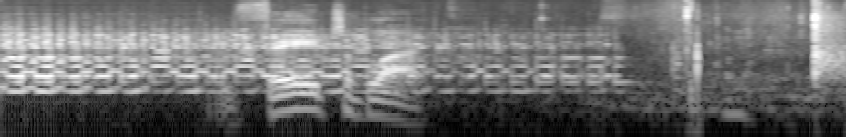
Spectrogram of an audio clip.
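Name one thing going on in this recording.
A violin plays a melody in a large hall and ends.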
